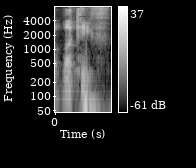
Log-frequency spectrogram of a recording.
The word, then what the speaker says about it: Lakeith: His name is Keith, and you just add a L at the beginning. So Lakeith. – Oh, so it's like LeBron, Lakeith.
